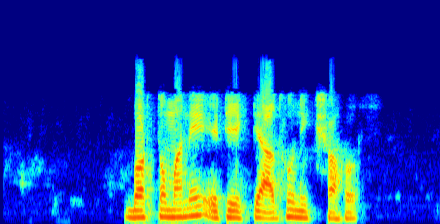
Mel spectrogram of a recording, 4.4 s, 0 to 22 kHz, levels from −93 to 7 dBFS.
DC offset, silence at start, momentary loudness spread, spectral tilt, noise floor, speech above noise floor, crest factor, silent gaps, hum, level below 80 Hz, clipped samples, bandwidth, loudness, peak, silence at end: under 0.1%; 1.25 s; 8 LU; -8 dB/octave; -64 dBFS; 51 dB; 16 dB; none; none; -44 dBFS; under 0.1%; 7 kHz; -15 LUFS; 0 dBFS; 0.8 s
